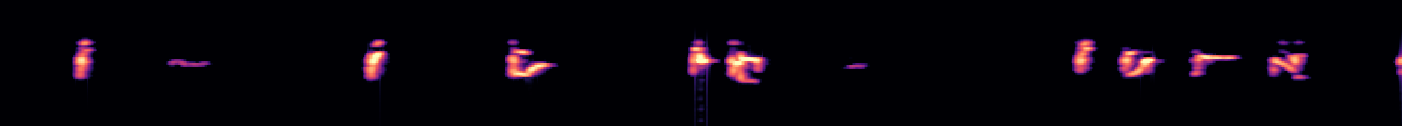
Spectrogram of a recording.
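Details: Black siskin giving short, sharp chirps and brief high twitters, spaced one to two seconds apart with silent gaps between.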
